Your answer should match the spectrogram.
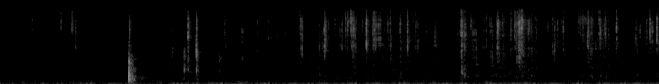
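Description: Trading cards and their clear plastic being handled: a run of quick, scratchy rustles and crinkles of plastic, with one sharp click a little over a second in.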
